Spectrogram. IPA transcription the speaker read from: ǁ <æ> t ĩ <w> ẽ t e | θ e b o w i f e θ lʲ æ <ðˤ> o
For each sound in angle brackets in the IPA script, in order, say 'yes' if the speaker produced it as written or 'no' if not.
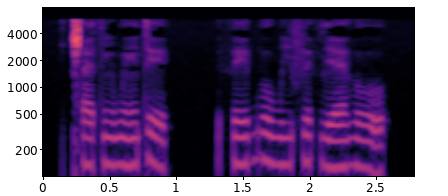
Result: yes, yes, no

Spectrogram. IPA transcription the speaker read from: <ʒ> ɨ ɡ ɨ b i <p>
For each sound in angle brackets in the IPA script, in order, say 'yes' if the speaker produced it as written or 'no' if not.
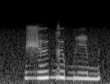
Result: yes, no

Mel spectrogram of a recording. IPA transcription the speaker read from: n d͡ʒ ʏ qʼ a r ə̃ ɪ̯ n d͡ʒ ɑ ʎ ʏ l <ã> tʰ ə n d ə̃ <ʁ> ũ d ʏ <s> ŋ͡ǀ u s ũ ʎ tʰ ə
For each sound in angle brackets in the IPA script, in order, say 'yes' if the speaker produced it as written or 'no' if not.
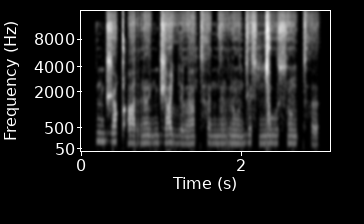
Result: yes, no, yes

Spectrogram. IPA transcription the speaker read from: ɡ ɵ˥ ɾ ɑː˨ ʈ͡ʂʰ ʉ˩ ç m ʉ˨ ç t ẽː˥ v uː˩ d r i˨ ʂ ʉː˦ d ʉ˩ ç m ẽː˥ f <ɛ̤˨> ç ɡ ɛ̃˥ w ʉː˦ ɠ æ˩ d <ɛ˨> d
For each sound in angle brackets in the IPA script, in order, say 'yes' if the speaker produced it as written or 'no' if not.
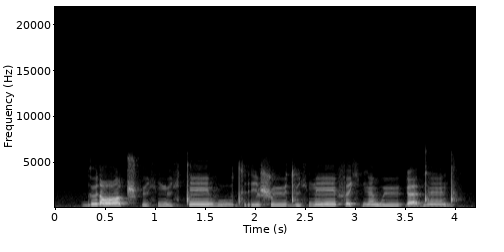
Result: no, no

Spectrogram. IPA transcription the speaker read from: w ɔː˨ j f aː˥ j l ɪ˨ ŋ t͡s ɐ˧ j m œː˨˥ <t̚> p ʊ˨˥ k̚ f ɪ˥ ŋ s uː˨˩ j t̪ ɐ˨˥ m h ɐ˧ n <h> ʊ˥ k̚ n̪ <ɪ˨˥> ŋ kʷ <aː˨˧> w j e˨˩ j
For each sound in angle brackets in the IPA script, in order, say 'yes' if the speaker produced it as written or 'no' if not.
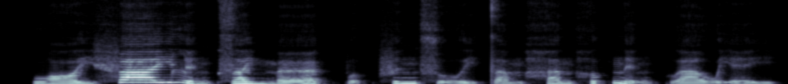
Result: no, yes, no, yes

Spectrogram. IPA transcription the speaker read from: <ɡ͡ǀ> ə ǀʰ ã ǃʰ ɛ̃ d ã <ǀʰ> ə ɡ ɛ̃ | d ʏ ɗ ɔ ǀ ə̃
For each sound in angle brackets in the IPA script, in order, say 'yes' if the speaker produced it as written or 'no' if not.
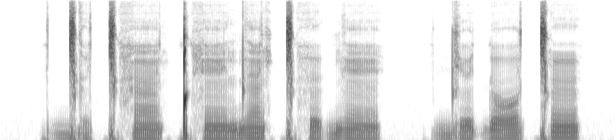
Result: yes, yes

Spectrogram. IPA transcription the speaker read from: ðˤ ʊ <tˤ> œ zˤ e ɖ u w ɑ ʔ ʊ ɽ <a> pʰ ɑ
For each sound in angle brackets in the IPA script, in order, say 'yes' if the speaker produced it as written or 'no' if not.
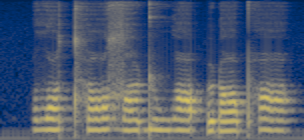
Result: no, no

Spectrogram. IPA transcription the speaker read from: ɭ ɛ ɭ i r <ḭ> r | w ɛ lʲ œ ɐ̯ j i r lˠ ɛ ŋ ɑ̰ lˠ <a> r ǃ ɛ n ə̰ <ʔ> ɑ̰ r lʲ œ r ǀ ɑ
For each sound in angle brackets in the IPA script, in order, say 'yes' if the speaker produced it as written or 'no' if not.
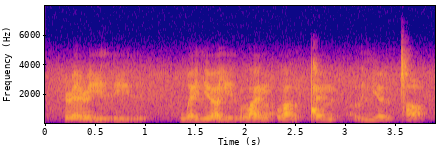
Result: no, no, yes

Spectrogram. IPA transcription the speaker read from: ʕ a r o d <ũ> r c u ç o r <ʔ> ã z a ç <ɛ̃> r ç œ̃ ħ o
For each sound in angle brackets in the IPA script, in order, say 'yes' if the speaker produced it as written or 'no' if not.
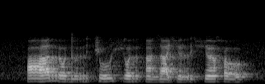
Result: no, yes, no

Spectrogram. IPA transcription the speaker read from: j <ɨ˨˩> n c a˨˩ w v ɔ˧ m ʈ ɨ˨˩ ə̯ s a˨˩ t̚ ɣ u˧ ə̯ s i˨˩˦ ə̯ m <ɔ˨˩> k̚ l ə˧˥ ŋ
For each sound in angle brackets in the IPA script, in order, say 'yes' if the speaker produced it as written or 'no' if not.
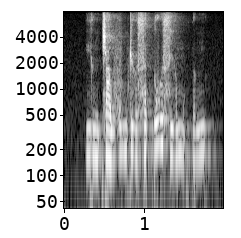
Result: yes, no

